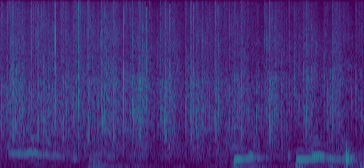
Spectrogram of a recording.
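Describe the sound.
An audience applauds steadily for a saxophonist being introduced, a dense wash of many hands clapping, with a low voice or held tones sounding briefly over it near the start and again toward the end.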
